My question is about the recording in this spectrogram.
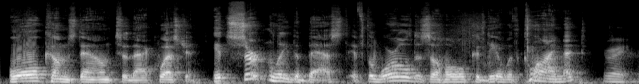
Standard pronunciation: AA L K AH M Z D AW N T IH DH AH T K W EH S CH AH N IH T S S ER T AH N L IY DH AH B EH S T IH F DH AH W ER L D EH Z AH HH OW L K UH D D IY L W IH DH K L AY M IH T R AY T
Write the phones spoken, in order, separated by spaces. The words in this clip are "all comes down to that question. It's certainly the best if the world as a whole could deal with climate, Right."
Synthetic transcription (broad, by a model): AA L K AH M Z D AW N T IH DH AH T K W EH S CH AH N IH T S S ER T N L IY DH AH B EH S T IH F DH AH W ER L D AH Z AH HH OW L K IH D D IY L W IH DH K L AY M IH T T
